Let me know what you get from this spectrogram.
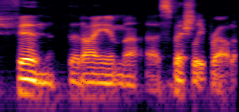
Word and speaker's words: Fenn: Fenn is how I normally say it.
